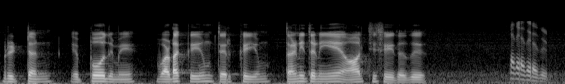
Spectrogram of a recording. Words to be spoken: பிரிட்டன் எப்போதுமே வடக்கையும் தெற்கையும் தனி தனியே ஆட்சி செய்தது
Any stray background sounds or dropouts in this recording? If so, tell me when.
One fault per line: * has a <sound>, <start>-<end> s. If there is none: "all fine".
* has a chirp, 5.1-5.6 s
